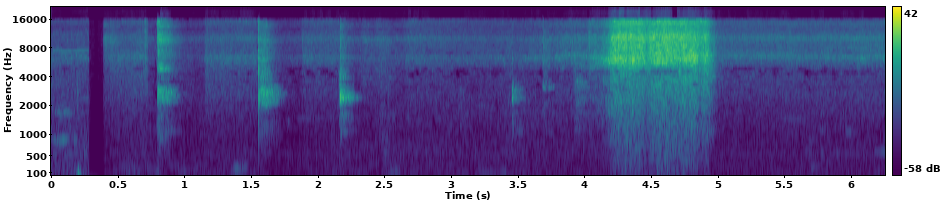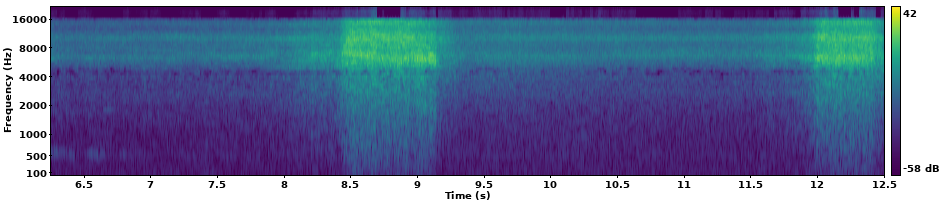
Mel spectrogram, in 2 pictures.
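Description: Pressure cooker whistling while dal cooks, three bursts of sharp hissing steam spaced a few seconds apart, each lasting under a second, after a few faint clicks and knocks, with no voices.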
